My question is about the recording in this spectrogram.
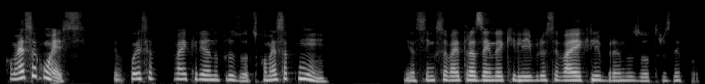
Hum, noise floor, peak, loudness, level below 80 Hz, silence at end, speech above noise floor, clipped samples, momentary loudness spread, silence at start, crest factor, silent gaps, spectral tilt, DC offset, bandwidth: none; -72 dBFS; -6 dBFS; -25 LUFS; -68 dBFS; 0.1 s; 47 dB; under 0.1%; 14 LU; 0.1 s; 18 dB; none; -6 dB/octave; under 0.1%; 12.5 kHz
